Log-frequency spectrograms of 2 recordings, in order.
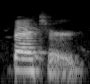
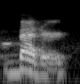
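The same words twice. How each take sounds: First: It is said with a crisp English T. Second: It is said with a soft D-like T.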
